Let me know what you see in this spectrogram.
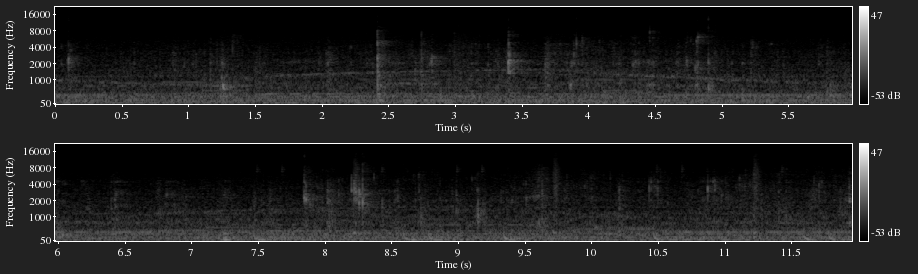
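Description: Mouth sounds of eating crunchy fried chicken: scattered small clicks, smacks and crunches of chewing and biting, over a steady low hum.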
